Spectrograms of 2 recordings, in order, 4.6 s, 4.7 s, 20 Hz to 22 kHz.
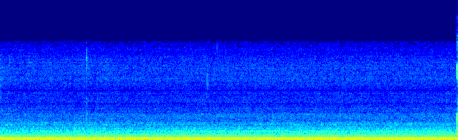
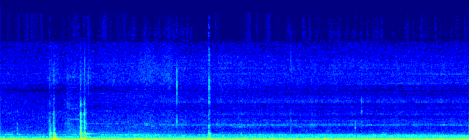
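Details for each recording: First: BMW i3 after a new water pump, just switched on. Steady, even hum from the front cooling fan, which came on when it shouldn't. The drivetrain error seems no longer to appear; the owner suspects a faulty EDME unit. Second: BMW i3 with drivetrain error after fitting a new water pump, switched on: low steady hum comes in after a second and holds even; coolant pump starting up and running normally.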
